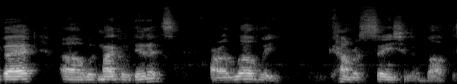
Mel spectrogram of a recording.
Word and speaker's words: Dinetz: We'll be right back with Michael Dinetz. I said it right? See, I messed up. Time out again. Dinetz.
